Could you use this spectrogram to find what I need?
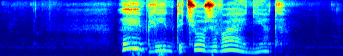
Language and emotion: Russian, sad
